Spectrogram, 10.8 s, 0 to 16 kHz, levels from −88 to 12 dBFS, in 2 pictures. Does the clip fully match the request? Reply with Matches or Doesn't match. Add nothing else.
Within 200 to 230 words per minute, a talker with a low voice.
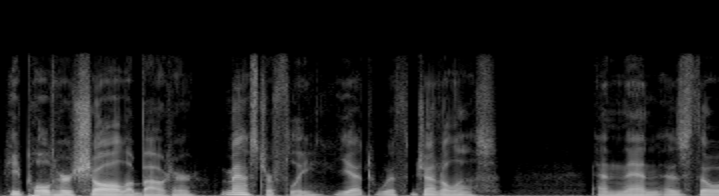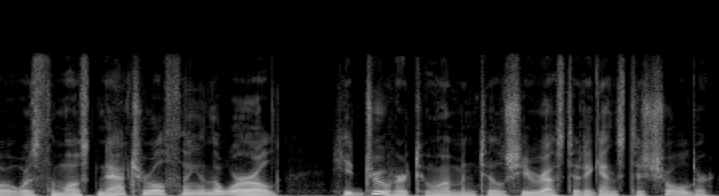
Doesn't match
